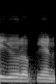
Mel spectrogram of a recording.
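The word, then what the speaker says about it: European: यूरोपियन कैसे लिखेंगे आप यू यानी य से शुरू हुआ इसलिए यूरोपियन के पहले ए लगेगा ठीक है आगे बढ़ेंगे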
